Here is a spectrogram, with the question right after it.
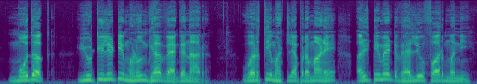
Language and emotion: Marathi, neutral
